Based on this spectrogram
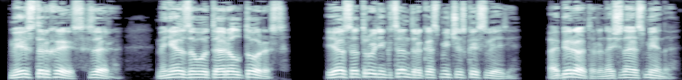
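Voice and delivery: loud, high, eager report; excited. Acted. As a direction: blurt it out to the boss. Operator rushing to report.

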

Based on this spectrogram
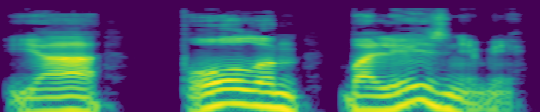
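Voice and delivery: slow hurt dragon voice; sulky dragon. Acted. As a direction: complain like a wounded dragon. Dragon insists he is ill.

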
